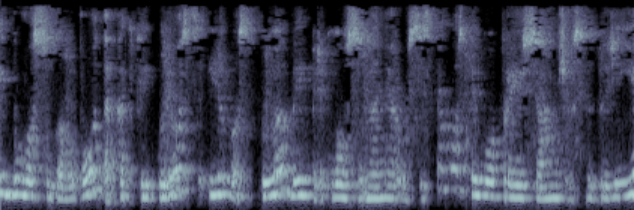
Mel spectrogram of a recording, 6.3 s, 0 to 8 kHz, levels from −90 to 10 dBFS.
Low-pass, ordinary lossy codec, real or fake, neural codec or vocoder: 7.2 kHz; MP3, 32 kbps; fake; vocoder, 24 kHz, 100 mel bands, Vocos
